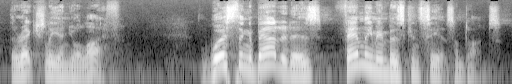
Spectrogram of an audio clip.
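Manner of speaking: normal talking voice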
